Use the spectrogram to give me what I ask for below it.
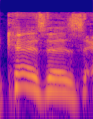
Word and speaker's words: Kerzers: What do we know about, is it Kerzers? Is that how I pronounce it? – Yeah, Kerzers.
